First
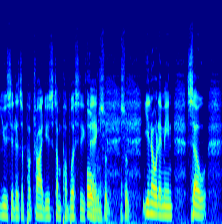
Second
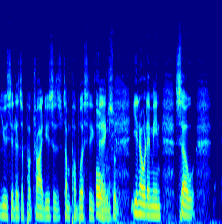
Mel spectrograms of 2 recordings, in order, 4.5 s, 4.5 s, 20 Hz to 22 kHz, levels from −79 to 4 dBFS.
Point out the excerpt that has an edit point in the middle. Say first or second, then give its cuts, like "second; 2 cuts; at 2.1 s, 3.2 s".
first; 2 cuts; at 1.1 s, 2.4 s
